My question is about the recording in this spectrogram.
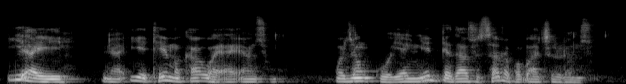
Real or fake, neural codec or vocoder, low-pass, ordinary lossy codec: fake; codec, 44.1 kHz, 7.8 kbps, DAC; 14.4 kHz; none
